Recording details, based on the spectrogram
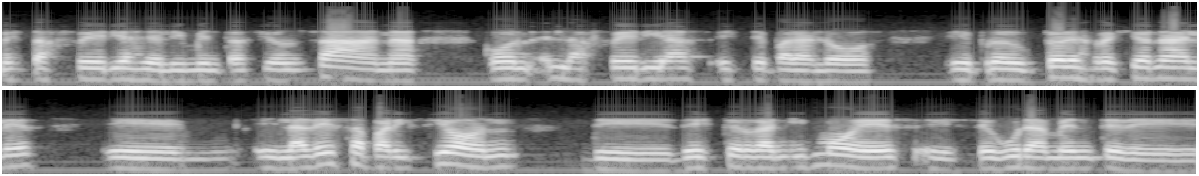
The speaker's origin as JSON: {"language": "Spanish", "town": "General Villegas", "region": "Buenos Aires Province", "country": "Argentina", "said": "la provincia de Buenos Aires, de la que soy parte también, porque soy de General Villegas"}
